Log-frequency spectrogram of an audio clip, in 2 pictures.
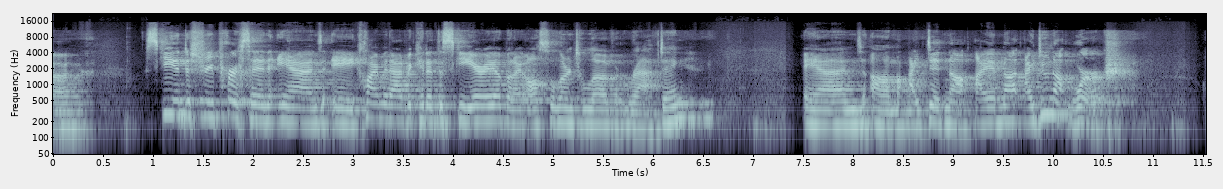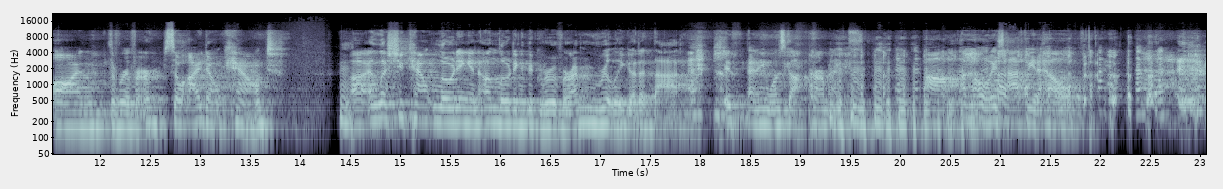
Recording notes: Recorded LIVE at the 2022 Mountain Works Conference .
